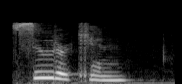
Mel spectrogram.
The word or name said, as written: sooterkin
